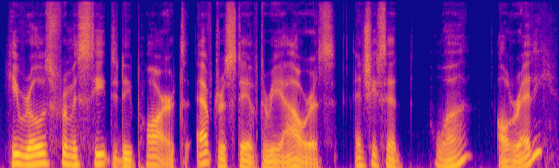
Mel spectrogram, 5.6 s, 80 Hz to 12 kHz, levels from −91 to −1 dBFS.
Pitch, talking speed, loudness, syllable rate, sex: 115 Hz, 195 wpm, -18 LUFS, 4.8 syllables/s, male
